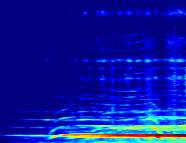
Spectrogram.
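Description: A crowd murmurs and stirs outdoors on a hot, sunny September day at Frank Ogawa Plaza in Oakland, gathering for a rally with transgender flags held high, a steady wash of voices rising gradually in loudness, with a sustained tonal ringing running through the scene.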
